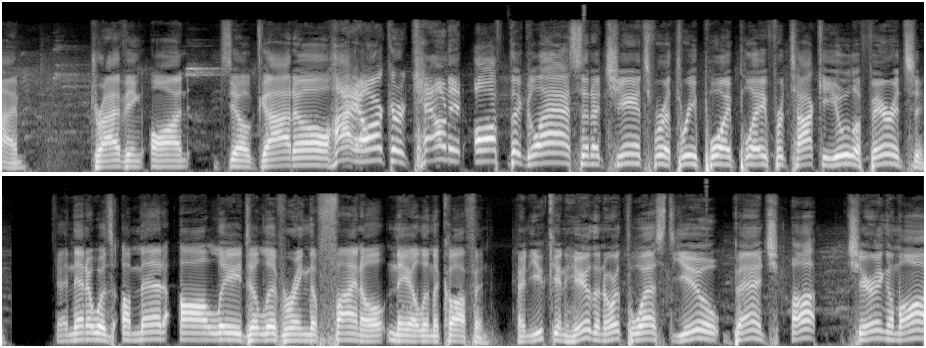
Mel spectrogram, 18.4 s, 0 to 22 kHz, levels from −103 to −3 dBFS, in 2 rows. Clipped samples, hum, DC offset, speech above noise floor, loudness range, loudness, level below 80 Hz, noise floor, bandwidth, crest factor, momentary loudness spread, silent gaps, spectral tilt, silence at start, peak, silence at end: under 0.1%; none; under 0.1%; 29 dB; 2 LU; -16 LUFS; -38 dBFS; -45 dBFS; 14 kHz; 16 dB; 6 LU; none; -5.5 dB/octave; 0 s; 0 dBFS; 0 s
